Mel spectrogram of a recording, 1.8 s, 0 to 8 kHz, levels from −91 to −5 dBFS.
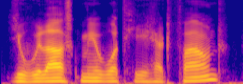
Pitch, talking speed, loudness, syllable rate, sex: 120 Hz, 260 wpm, -18 LUFS, 5.0 syllables/s, male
